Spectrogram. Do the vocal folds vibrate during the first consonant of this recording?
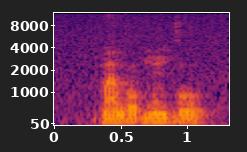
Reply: no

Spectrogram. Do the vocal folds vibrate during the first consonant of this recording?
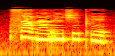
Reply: no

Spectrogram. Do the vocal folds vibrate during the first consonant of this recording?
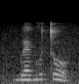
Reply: yes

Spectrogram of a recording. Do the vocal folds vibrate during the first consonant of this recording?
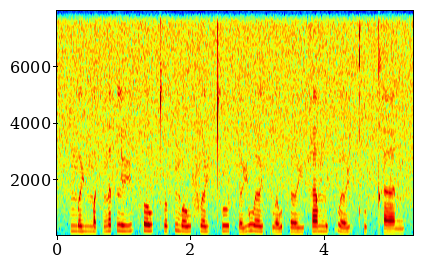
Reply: yes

